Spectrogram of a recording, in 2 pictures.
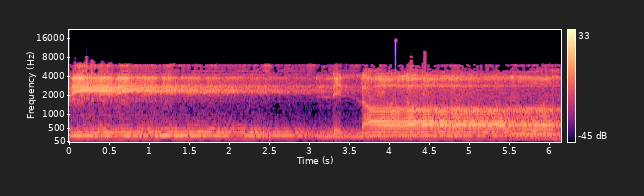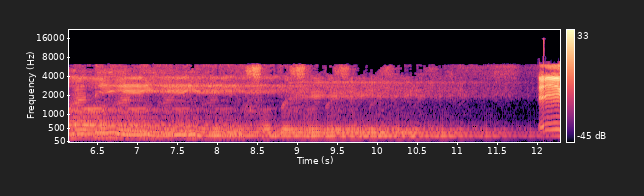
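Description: A man singing a naat, an Urdu devotional poem, into a microphone in long, drawn-out melodic phrases with held notes; the phrase fades away near the end.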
